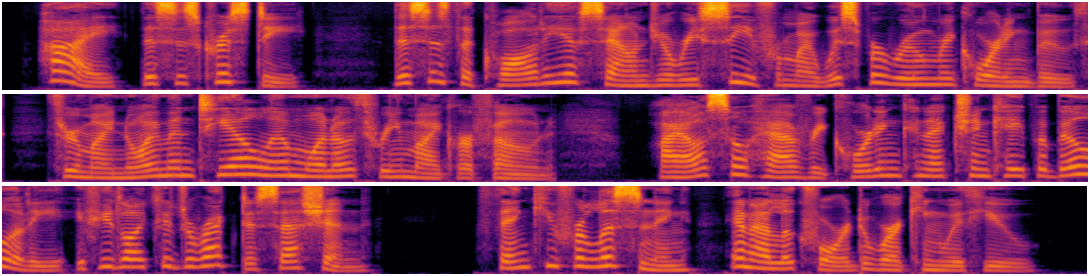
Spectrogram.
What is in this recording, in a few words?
Studio Sample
